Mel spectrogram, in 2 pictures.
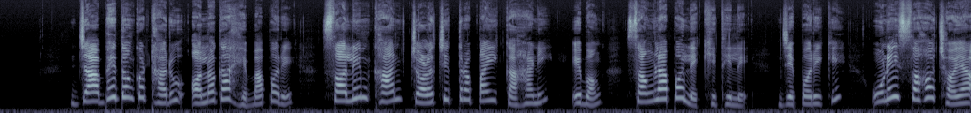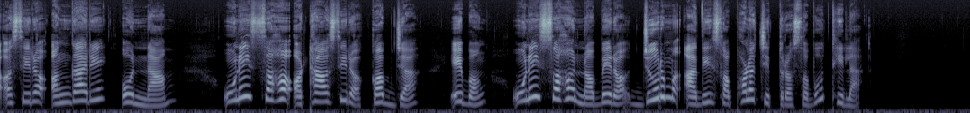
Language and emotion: Odia, neutral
